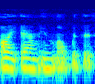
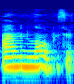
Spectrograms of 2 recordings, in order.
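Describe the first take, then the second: First: I am is said as two full words. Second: I am is contracted into one syllable. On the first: The speaker calls it wrong. "So not" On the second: The speaker calls it right. "we can say"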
